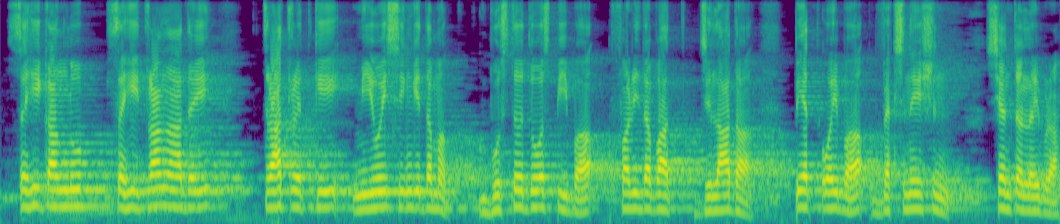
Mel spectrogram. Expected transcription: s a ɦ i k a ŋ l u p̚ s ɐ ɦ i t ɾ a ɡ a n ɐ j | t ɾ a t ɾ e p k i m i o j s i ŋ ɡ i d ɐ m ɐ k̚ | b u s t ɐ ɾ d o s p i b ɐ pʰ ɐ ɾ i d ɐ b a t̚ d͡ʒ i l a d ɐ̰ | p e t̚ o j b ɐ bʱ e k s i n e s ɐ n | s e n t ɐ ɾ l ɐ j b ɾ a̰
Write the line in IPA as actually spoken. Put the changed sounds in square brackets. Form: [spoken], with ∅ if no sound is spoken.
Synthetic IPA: s [ɐ] ɦ i k a ŋ l u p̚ s ɐ ɦ i t ɾ a [ŋ] a [d] ɐ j | t ɾ a t ɾ e [t] k i m i o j s i ŋ ɡ i d ɐ m ɐ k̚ | b u s t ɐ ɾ d o s p i b ɐ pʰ ɐ ɾ i d ɐ b a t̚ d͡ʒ i l a d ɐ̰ | p e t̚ o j b ɐ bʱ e k s i n e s ɐ n | s e n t ɐ ɾ l ɐ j b ɾ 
